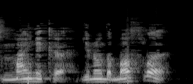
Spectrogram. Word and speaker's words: Meineke: And by the way, it's Meineke. You know the muffler? Meineke, not Meineke. Would it kill them to pronounce it correctly?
